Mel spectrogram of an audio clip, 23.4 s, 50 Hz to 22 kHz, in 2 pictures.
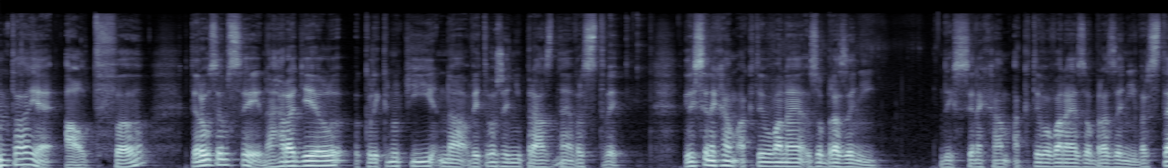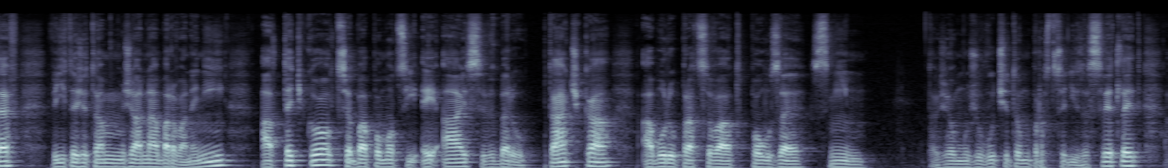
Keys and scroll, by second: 0.1 super+f.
